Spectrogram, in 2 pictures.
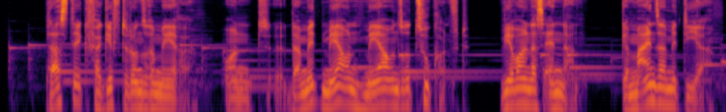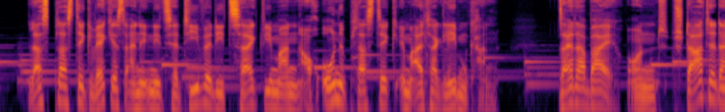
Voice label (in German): erklaervideo authentisch natuerlich musik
